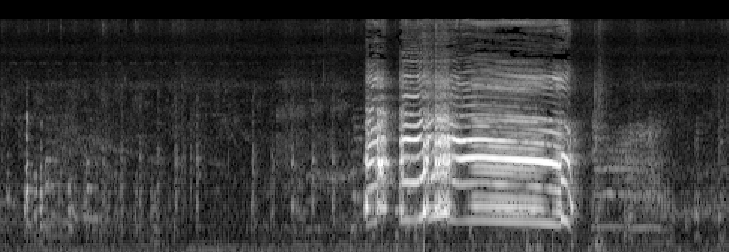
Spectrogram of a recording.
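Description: Rooster crowing once, about three seconds in: one loud held call lasting under two seconds that drops slightly in pitch at its end.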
